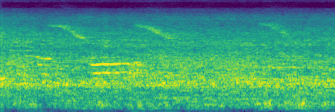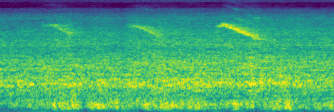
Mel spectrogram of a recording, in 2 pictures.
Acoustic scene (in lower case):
park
